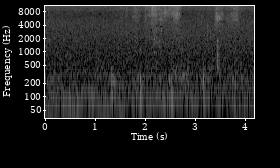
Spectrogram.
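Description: Near silence: room tone, with a few faint soft handling sounds of a plastic kit sprue being turned in the hand about midway.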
